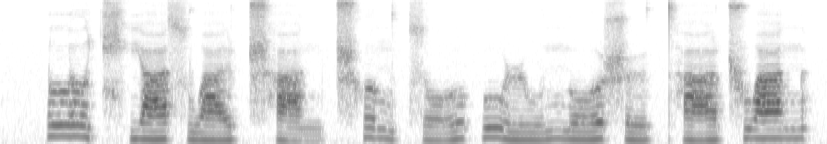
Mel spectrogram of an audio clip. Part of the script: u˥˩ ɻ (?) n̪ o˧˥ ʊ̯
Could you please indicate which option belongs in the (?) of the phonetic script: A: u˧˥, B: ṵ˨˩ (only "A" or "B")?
A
